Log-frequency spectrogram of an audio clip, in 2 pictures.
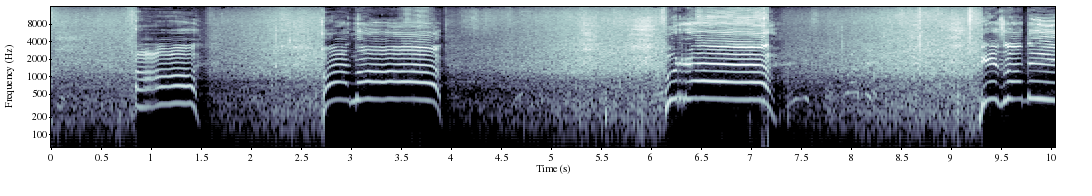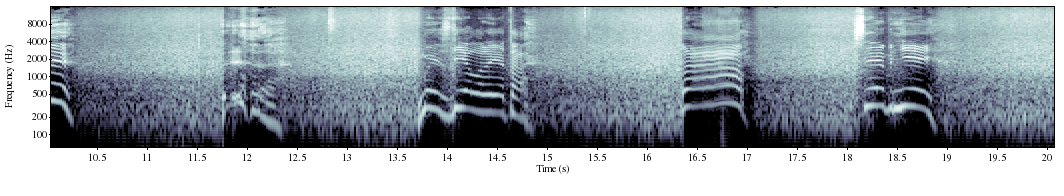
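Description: A river rushes steadily nearby.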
